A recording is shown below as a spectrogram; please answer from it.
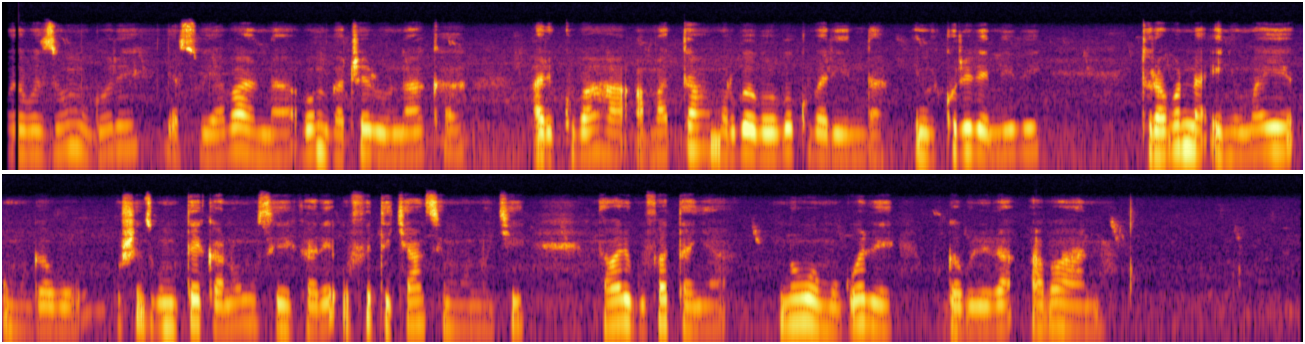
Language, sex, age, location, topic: Kinyarwanda, female, 25-35, Kigali, health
